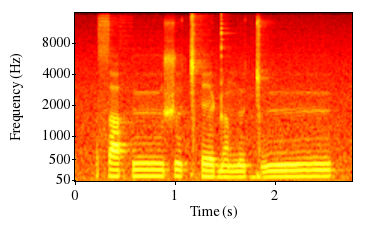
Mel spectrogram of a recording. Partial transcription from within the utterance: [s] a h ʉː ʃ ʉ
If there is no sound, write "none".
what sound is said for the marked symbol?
s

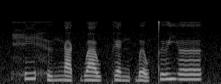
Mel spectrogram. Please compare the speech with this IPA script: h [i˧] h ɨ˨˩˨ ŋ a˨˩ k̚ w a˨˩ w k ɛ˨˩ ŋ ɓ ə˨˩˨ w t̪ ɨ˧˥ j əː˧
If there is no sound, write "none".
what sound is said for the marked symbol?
i˧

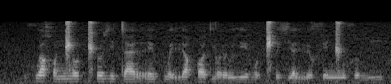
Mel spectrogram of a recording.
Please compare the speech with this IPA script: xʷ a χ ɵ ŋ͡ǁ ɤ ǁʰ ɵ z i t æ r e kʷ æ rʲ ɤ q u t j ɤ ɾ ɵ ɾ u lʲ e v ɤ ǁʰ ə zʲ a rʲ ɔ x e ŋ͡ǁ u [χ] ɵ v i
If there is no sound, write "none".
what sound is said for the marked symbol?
x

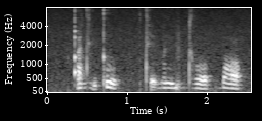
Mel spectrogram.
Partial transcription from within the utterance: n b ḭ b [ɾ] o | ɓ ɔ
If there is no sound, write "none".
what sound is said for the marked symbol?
dʱ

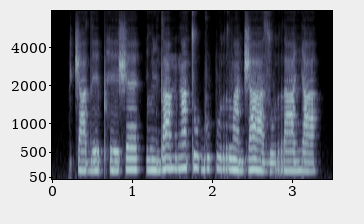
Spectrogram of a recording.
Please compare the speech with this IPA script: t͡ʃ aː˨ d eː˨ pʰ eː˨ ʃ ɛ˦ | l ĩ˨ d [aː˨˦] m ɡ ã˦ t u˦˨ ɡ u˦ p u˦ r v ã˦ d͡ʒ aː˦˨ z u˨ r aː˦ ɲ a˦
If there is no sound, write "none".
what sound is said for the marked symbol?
aː˦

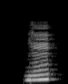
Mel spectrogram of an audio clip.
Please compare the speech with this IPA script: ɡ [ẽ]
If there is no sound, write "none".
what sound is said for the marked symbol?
ẽ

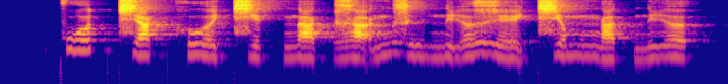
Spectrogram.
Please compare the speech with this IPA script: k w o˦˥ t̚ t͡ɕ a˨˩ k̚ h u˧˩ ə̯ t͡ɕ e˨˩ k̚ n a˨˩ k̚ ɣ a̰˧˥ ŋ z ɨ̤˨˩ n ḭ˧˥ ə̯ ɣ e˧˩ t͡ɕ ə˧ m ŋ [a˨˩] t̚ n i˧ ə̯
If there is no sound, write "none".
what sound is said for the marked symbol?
a˨˩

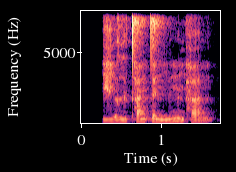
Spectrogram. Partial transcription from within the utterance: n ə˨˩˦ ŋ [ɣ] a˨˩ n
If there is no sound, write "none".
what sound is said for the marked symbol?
h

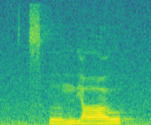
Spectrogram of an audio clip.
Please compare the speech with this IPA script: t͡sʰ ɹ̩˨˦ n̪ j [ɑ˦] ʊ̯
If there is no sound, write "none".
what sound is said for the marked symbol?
ɑ˦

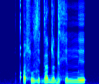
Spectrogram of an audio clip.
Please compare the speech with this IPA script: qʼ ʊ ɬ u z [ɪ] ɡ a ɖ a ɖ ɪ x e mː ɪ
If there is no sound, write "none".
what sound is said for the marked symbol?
ɪ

